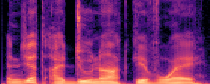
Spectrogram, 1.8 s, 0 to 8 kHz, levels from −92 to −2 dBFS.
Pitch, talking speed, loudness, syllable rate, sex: 120 Hz, 240 wpm, -14 LUFS, 4.2 syllables/s, male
